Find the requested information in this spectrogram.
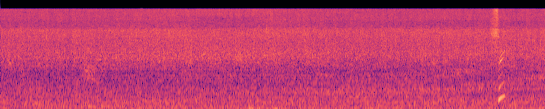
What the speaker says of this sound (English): There's your waterfall.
